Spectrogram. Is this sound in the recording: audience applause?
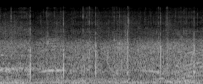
yes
